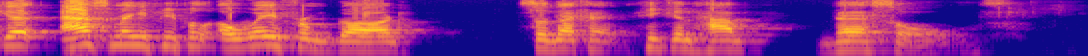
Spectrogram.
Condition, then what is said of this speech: Cleft palate. I had major speech impediments growing up. I still have them.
